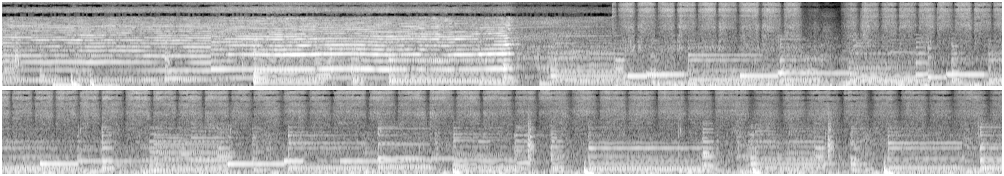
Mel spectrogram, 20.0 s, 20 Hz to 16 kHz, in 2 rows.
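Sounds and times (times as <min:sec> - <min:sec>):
background music with held notes: 0:00.0 - 0:20.0
wood being sanded: 0:11.8 - 0:19.8.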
